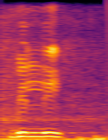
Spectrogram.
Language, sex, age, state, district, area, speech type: Punjabi, female, 30-45, Punjab, Pathankot, urban, read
